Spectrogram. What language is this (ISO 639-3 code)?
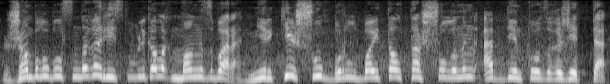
kaz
